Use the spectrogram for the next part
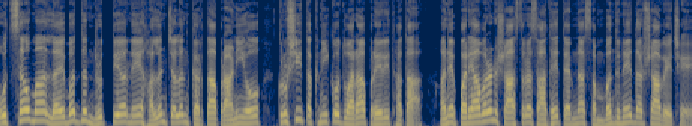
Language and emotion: Gujarati, neutral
